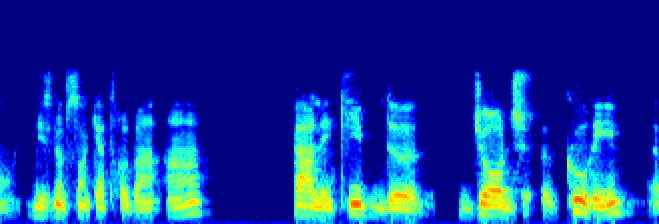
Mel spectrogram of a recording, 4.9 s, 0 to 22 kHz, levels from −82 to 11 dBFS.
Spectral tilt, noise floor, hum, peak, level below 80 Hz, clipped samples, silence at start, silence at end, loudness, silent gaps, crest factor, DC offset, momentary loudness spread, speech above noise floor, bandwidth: -6.5 dB/octave; -85 dBFS; none; -4 dBFS; -62 dBFS; under 0.1%; 0 s; 0 s; -21 LUFS; none; 18 dB; under 0.1%; 12 LU; 64 dB; 7 kHz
